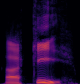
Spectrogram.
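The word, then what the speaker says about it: aquí: not quay and then using q-u-i we'll say aki which means here again that's not a qui but a ki and the u is silent alright so that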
